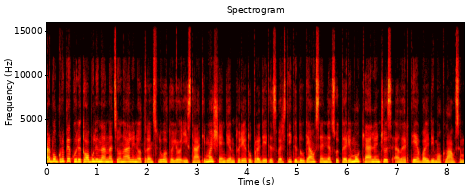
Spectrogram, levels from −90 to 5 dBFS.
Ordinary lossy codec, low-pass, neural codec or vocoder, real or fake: Opus, 16 kbps; 14.4 kHz; codec, 44.1 kHz, 7.8 kbps, Pupu-Codec; fake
